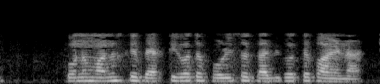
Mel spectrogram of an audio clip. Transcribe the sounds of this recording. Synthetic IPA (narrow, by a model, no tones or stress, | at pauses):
konomanuʃkebɛk̚t̪iɡɔt̪opoɾiʃod̪d̪abikoɾt̪epaɾena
